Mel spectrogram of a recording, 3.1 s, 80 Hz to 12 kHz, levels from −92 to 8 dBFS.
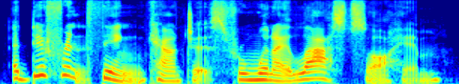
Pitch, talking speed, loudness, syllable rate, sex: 220 Hz, 195 wpm, -18 LUFS, 4.6 syllables/s, female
